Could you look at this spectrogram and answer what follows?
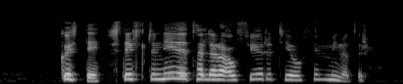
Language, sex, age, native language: Icelandic, male, 18-19, Icelandic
